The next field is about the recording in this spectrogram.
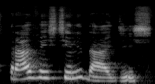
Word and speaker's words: Travestilidades: que se chama Pedagogias das Travestilidades. É, falei certo, Maria Clara, agora? – Falei. Falou sim.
